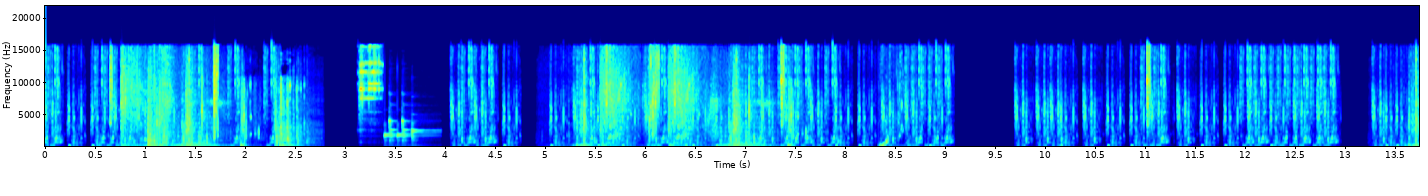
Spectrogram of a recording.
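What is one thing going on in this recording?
Game creatures squelch and burst as they are hit.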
